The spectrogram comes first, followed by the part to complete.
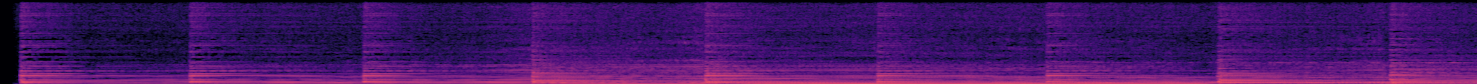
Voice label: Aniversário Atrasado (do Colega de Trabalho) Masculino; Aniversários; Aniversários diversos

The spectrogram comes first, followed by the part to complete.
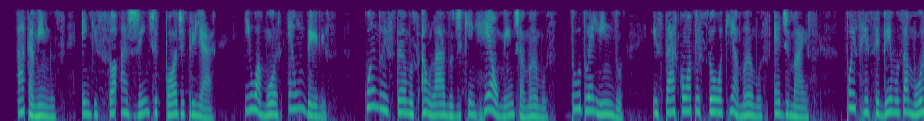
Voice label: Carinhos Feminino, Telemensagens, Só Voz; Telemensagens 2017

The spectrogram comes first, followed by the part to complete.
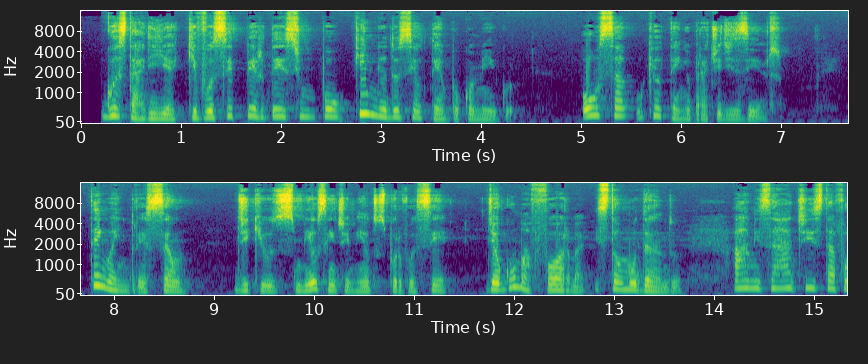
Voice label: Conquista Feminino, Telemensagens, Só Voz; Telemensagens 2017

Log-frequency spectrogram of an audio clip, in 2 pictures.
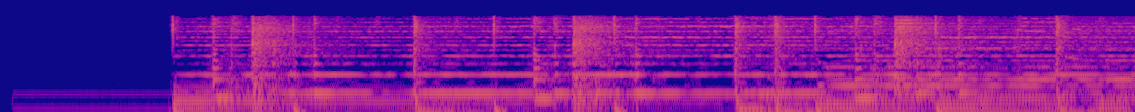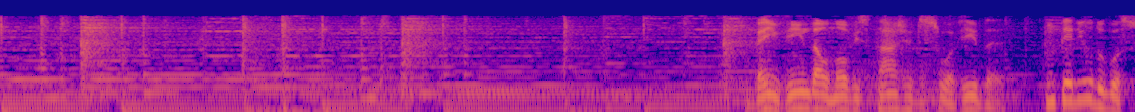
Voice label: Aniversário Adolescente MASCULINO

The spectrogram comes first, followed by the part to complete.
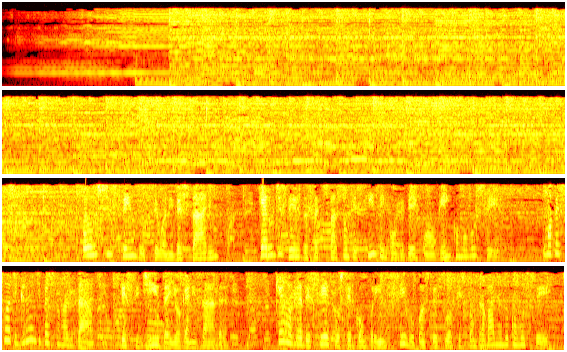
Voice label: PATRÃO F; Aniversários; Aniversários diversos; fem

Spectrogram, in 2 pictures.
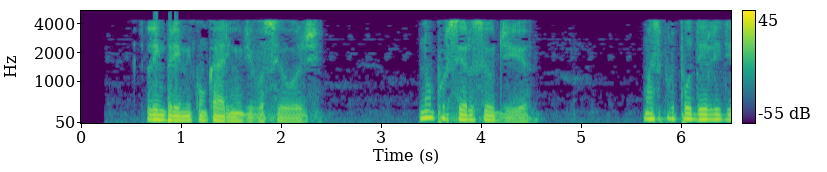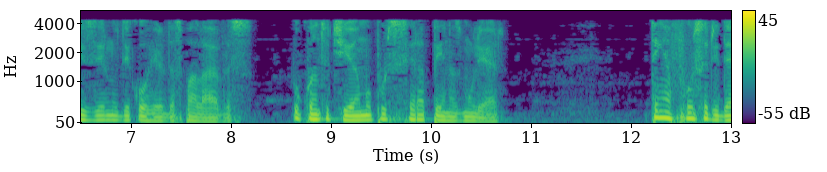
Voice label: Reconciliação Romantica Masculino

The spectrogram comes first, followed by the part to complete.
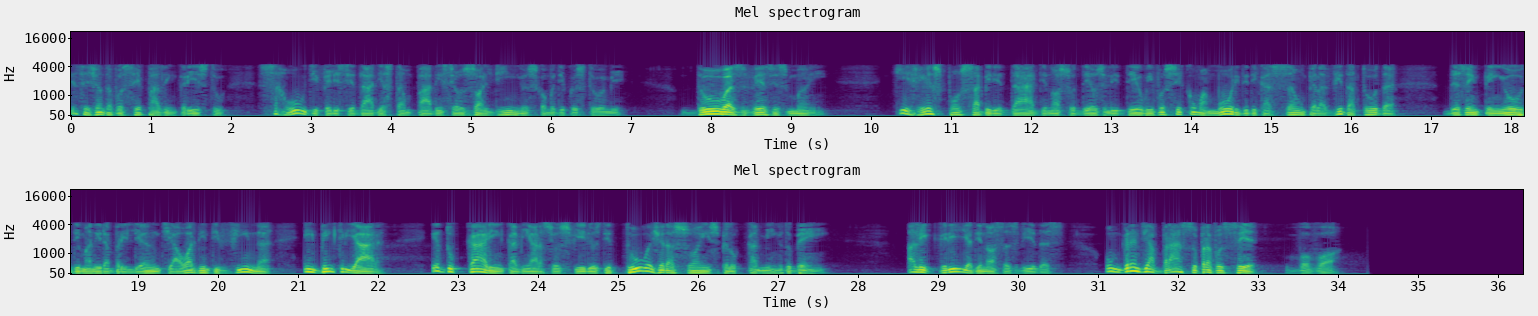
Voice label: Aniversário Avó Masculino; Telemensagens 2017; Aniversarios

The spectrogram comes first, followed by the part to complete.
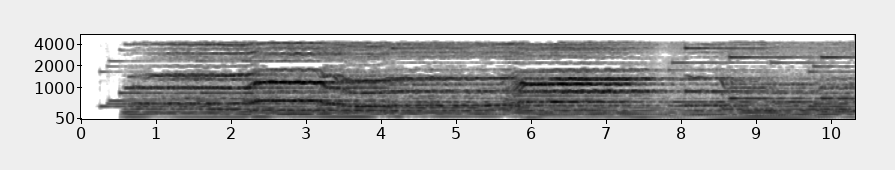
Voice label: Natal Para Tia Masculino; Telemensagens; Natal e Ano novo

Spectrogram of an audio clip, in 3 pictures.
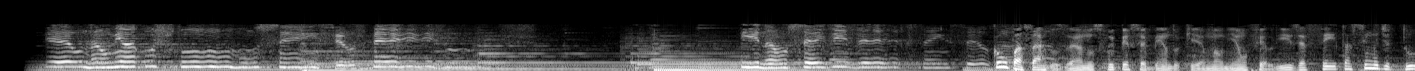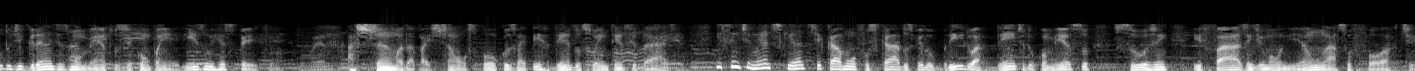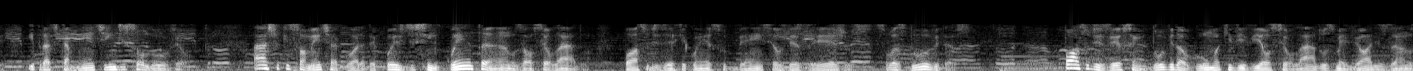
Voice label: Bodas de Ouro Masculino, Telemensagens; Bodas e Casamento

